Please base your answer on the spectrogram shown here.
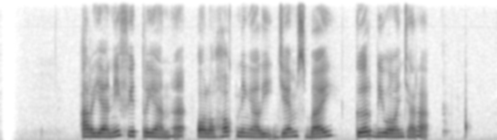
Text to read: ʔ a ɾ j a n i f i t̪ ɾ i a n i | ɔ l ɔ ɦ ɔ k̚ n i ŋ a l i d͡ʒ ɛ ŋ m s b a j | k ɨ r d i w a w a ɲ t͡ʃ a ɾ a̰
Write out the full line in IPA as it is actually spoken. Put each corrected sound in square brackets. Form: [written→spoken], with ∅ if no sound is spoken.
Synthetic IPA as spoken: ʔ a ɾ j a n i f i t̪ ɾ i a n [i→a] | ɔ l ɔ ɦ ɔ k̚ n i ŋ a l i d͡ʒ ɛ [ŋ→∅] m s b a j | k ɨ r d i w a w a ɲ t͡ʃ a ɾ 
